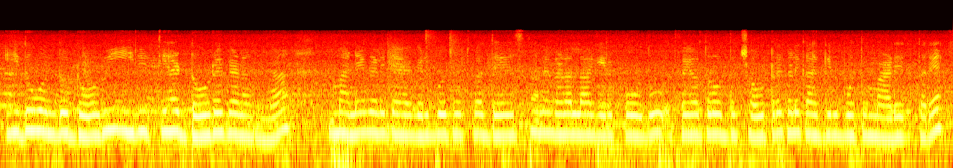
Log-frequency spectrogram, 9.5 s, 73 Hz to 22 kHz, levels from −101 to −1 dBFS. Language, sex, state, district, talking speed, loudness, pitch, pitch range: Kannada, female, Karnataka, Dakshina Kannada, 75 wpm, -13 LUFS, 230 Hz, 220-240 Hz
